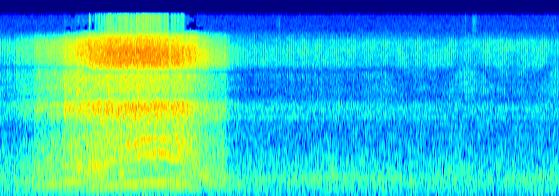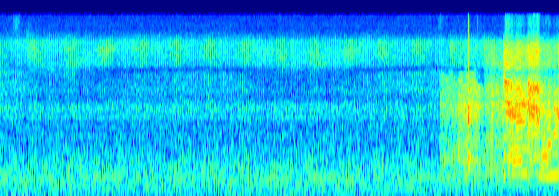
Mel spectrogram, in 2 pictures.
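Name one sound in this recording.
A sports car engine revs loudly, rising and falling in pitch, then settles to a low steady hum.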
